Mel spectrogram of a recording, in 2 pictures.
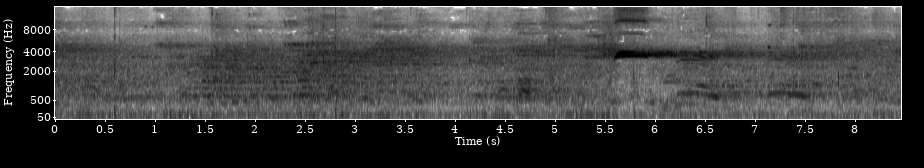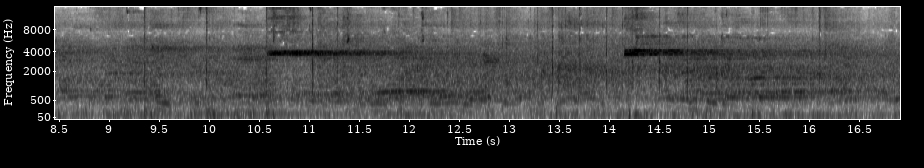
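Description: Young players talk and call out in a large echoing gym.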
